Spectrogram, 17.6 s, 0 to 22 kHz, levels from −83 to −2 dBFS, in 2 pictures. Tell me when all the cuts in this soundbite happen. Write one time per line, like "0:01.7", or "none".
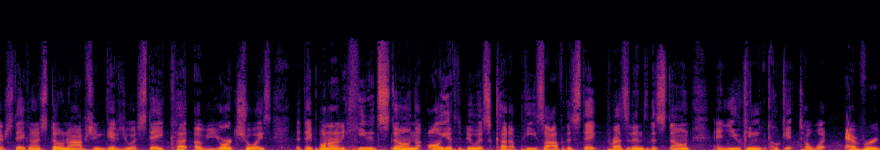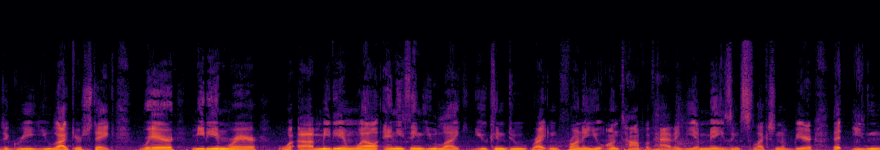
none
